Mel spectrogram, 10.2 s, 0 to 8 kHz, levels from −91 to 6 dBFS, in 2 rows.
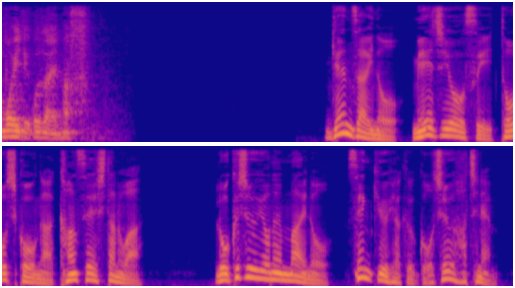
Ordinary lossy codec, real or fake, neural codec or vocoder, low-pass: none; real; none; 7.2 kHz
